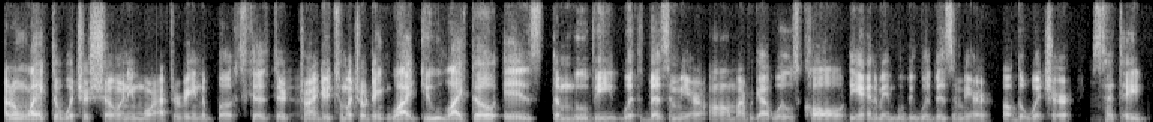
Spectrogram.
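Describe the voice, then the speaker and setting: A man's voice: deep voice, steady tone, a little fast, hardly any pauses, a bit bright, dry recording. A man on a podcast panel casually giving his opinions, piecing his thoughts together as he goes.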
